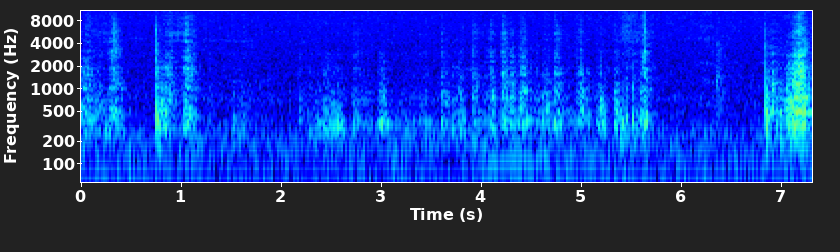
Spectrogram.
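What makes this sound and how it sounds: Fingertips and nails scratch and rub the printed lid of a closed, hollow cardboard puzzle box, then run along the box edges. Soft, dry, papery scraping and rubbing strokes continue at a low level, with a few sharper scrapes standing out. Louder, brighter rasps come near the end.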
